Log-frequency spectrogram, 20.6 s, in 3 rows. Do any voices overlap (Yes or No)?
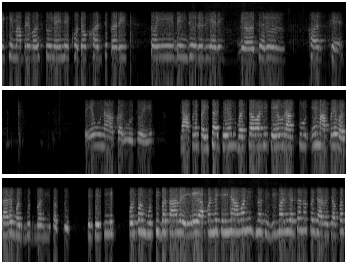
No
